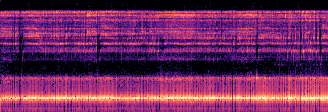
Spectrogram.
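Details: Girl producing one long, continuous, voiced burp lasting several seconds with a steady low rumbling tone; prolonged belching.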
